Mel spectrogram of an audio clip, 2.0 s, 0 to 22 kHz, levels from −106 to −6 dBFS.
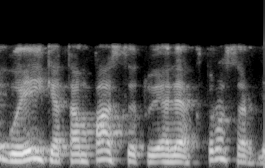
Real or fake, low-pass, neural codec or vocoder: real; 7.2 kHz; none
